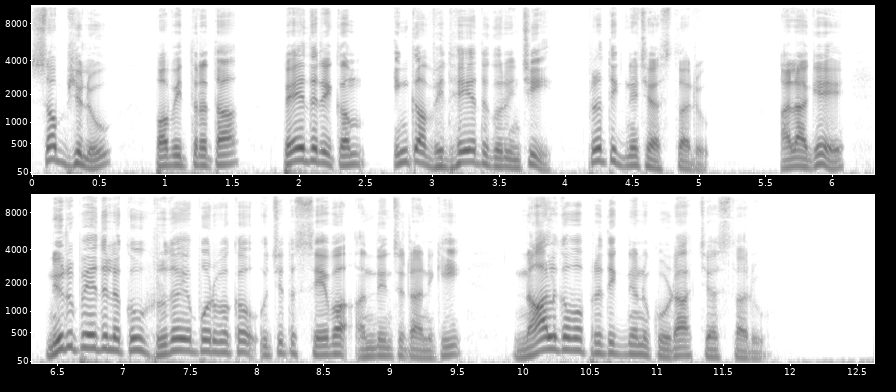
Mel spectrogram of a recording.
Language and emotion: Telugu, neutral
